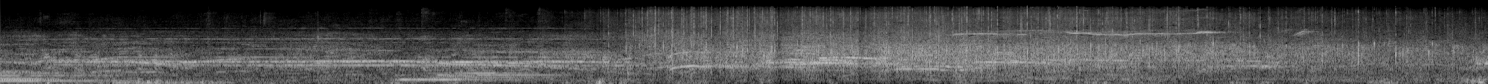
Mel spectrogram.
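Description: The last sung notes of a group song die away, and about six seconds in an audience starts applauding and cheering, with high calls over the clapping.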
